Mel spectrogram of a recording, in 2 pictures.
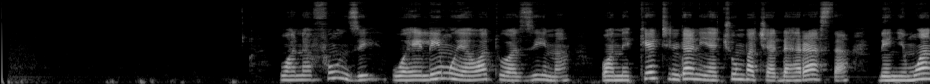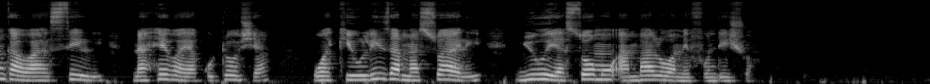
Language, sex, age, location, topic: Swahili, female, 18-24, Dar es Salaam, education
